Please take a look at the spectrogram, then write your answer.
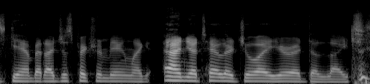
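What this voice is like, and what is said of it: Imitated voice, slightly Irish-sounding. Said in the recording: “you slightly slipped into an Irish accent there ... I was trying to do his voice ... somehow you're still sounding slightly Irish ... he sounds like he's doing Michael Caine”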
